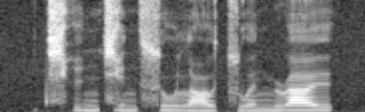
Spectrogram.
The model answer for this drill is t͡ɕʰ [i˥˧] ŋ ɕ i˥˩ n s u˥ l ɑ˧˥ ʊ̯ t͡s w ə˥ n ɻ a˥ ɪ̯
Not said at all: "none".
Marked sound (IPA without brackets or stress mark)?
i˥˧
